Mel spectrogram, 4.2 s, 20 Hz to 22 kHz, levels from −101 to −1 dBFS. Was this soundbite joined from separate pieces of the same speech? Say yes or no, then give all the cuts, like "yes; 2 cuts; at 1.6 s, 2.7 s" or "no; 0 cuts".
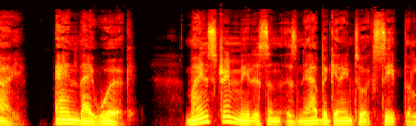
no; 0 cuts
